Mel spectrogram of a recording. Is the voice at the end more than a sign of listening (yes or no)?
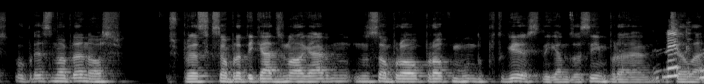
yes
